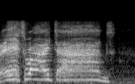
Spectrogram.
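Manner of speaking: mock piercing, very high-pitched, shrill shout. Retelling a scene where Louise yells at a cop: imitating Louise yelling. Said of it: "she just turns around and yells".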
